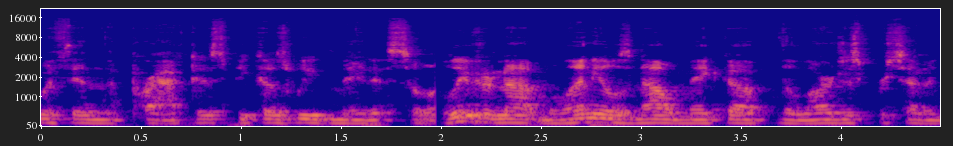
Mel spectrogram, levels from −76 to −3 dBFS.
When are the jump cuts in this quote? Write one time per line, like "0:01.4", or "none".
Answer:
0:01.9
